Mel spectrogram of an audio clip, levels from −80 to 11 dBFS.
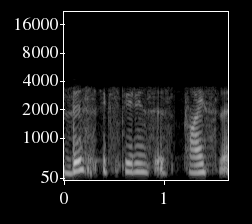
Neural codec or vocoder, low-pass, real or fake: codec, 16 kHz, 16 kbps, FreqCodec, larger model; 5.4 kHz; fake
